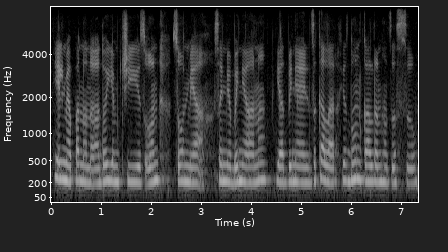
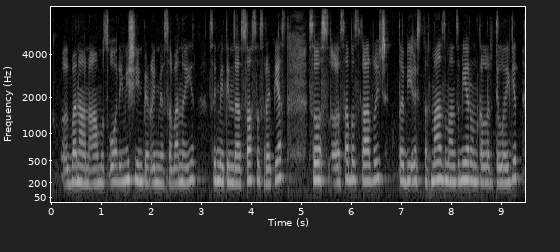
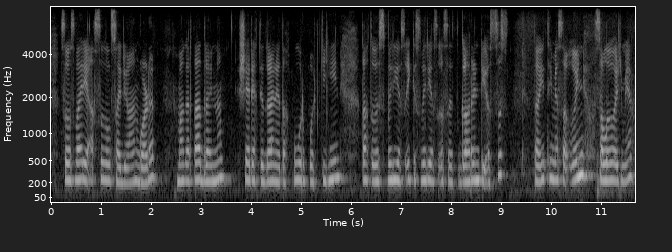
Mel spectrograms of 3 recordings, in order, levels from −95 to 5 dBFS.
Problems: constant background noise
